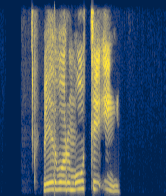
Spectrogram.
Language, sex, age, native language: Icelandic, male, 8, Icelandic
